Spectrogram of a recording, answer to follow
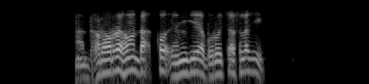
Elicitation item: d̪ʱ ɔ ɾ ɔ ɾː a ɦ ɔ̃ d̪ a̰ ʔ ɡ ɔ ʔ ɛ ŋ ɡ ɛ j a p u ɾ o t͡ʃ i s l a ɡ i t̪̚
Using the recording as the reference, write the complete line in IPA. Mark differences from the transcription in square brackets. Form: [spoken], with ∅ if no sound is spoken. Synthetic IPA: d̪ʱ ɔ ɾ ɔ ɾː [ɛ] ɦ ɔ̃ d̪ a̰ ʔ [k] ɔ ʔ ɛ [m] ɡ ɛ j a [b] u ɾ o t͡ʃ [a] s l a ɡ i t̪̚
